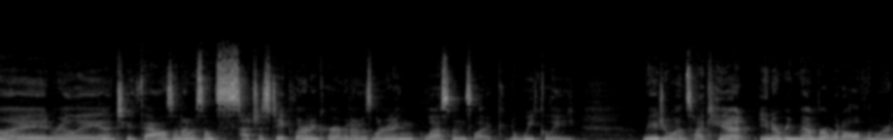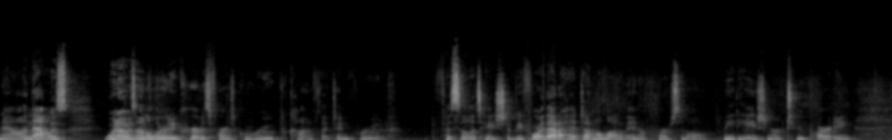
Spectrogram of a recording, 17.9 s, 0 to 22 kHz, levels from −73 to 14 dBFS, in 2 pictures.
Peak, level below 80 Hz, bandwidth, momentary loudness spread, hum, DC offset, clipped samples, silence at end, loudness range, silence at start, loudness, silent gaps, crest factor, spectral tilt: -6 dBFS; -56 dBFS; 16 kHz; 15 LU; none; under 0.1%; under 0.1%; 0 s; 5 LU; 0 s; -27 LUFS; none; 22 dB; -3.5 dB/octave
